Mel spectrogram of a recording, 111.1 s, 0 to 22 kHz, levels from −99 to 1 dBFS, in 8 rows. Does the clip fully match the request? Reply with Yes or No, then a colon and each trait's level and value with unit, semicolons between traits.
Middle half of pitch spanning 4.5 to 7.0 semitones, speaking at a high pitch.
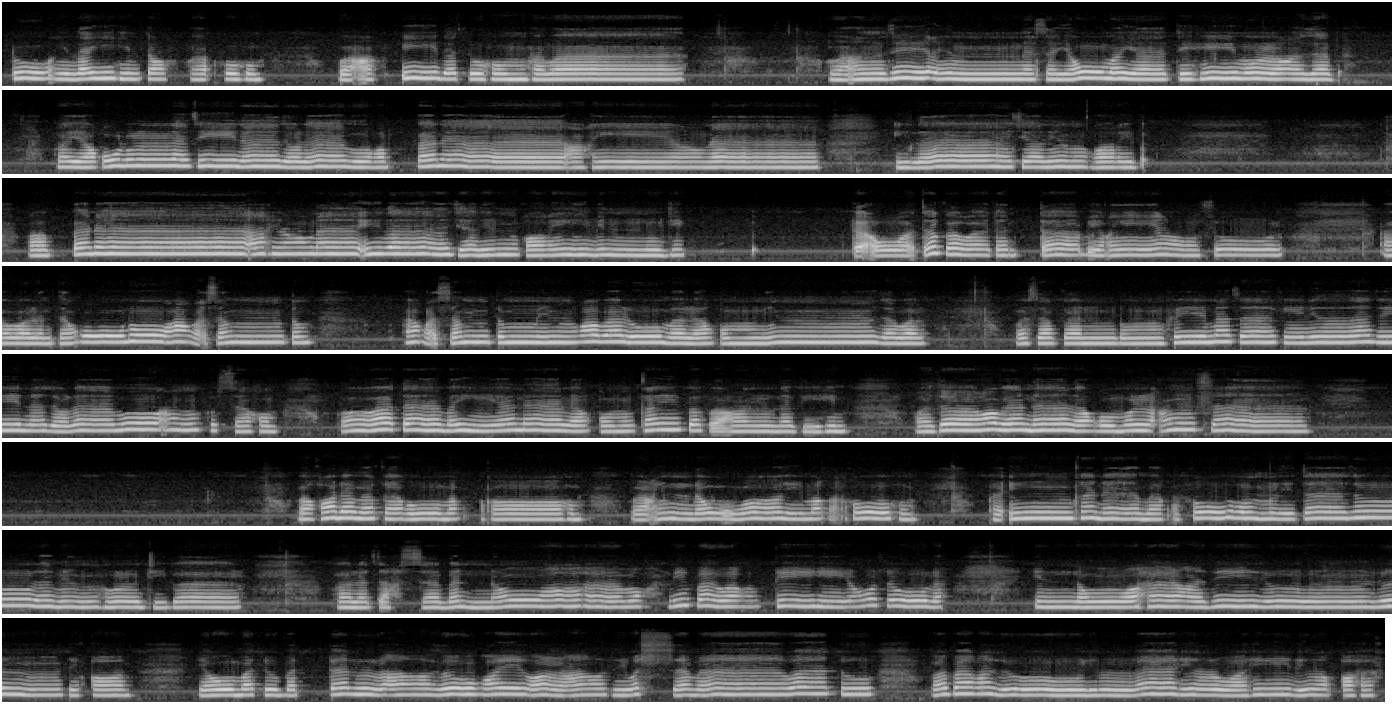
No: average, 2.7 semitones; very high, 260 Hz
